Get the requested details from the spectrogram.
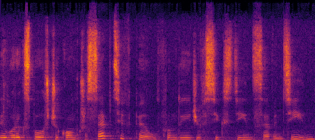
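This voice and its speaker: A woman with a Russian accent speaks at a medium pitch and moderate pace, her dark, mellow voice showing vocal fry and very wide pitch swings. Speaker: medical doctor and nutritionist. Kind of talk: interview explanation.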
